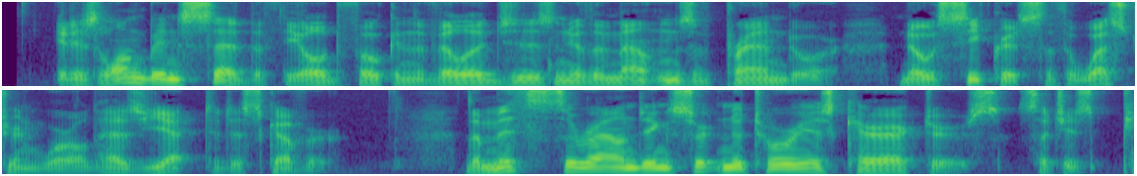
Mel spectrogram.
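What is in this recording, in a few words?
male English documentary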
